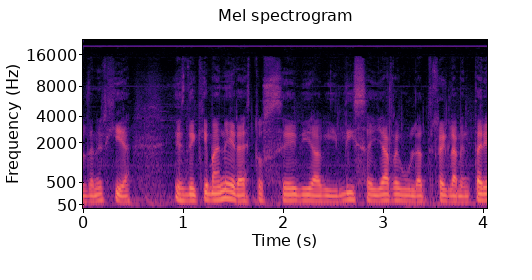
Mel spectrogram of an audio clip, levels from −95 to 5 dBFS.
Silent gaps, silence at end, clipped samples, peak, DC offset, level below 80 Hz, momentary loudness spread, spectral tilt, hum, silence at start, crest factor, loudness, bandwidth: none; 0 s; under 0.1%; -12 dBFS; under 0.1%; -54 dBFS; 6 LU; -6.5 dB/octave; none; 0 s; 14 dB; -27 LUFS; over 20 kHz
